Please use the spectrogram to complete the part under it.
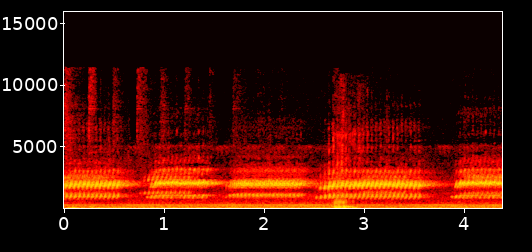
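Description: Frogs croak in a backyard pool overrun with tadpoles, a loud, dense chorus of buzzing trills that run almost continuously with only brief gaps between calls.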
